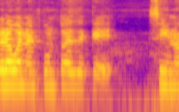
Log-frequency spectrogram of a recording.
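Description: A woman speaks at a fairly quick pace. Her intonation stays monotone and flat. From Tijuana, Mexico. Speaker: music composition student. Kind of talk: casual chat.

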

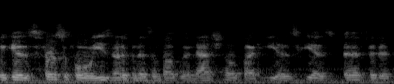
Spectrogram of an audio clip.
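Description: Audible room echo surrounds a man talking at a very fast pace. His fairly low voice has monotone, flat intonation. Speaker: podcast guest. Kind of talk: casual chat.

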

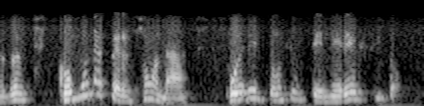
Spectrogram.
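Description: A man keeps a moderate pace while his intonation stays lively. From Mexico, Oaxaca. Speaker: network marketing team leader. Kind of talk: motivational team call. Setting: conference call. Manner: halting, many fillers.

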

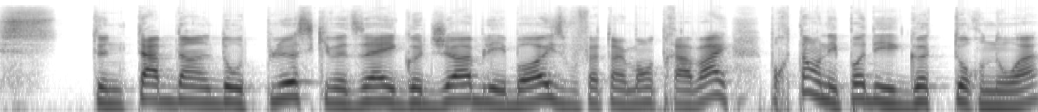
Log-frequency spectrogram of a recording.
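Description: Recorded very cleanly with a silent background and a dry, close sound with no echo, a man with a Quebec accent talks at a fairly quick pace and a high pitch with ordinary pitch variation. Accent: Québécois French. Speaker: fishing podcast host. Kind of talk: casual chat.

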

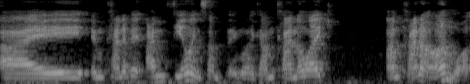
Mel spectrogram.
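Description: A woman speaks at a moderate pace in an unremarkable speaking voice, fairly low in pitch with fairly even intonation. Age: 20s. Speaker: podcast co-host. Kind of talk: casual chat.

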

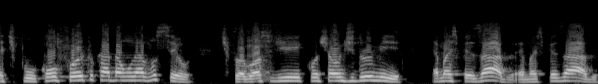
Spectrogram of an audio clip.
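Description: Dark and mellow in tone, this man's voice sits fairly high in pitch. His pitch varies in an ordinary way. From Minas Gerais, Brazil. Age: 20s. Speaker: hiker. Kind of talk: casual chat.

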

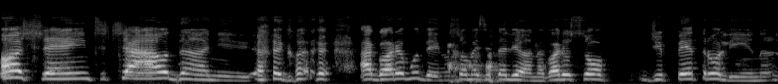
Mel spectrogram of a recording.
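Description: In a northeastern Brazilian accent, a woman speaks at a fairly slow pace with a fairly high pitch and lively intonation. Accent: put-on northeastern Brazilian. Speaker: podcast co-host. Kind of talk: casual chat. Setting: traveling, on location.

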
